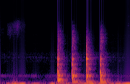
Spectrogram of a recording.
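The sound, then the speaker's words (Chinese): Four firm knocks on a door in quick, evenly spaced succession, solid, after a brief quiet moment with a faint low hum in the background. “亲爱的，开门。”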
